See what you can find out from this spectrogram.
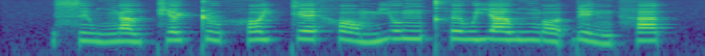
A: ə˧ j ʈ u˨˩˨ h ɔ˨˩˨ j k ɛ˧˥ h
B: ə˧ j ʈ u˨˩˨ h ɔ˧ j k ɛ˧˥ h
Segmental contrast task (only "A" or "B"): B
